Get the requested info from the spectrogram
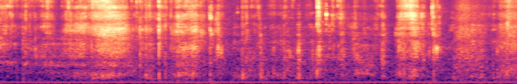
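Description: Biting into and chewing crispy fried chicken wings: the crackly crust crunches in many small, irregular clicks and crackles.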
